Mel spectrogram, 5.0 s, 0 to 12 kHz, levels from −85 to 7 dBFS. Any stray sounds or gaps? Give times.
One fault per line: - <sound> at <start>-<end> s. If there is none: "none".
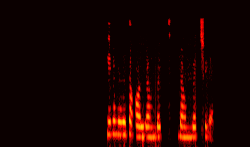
none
